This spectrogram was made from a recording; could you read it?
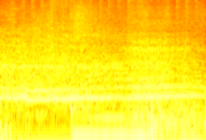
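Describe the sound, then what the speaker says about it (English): Porsche Cayenne sports SUV with a titanium exhaust and no middle silencer on the Hockenheim Formula One track, a loud, close engine note whose pitch shifts and drops through gear changes. "This is a titanium exhaust system with no middle silencer."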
